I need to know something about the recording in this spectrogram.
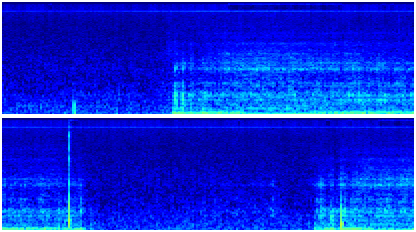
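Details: Rough, drawn-out snoring breaths with small clicks, heard over room noise; snoring.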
